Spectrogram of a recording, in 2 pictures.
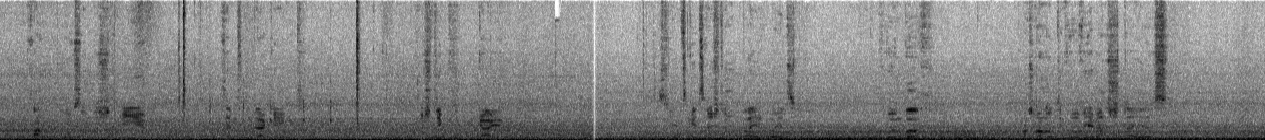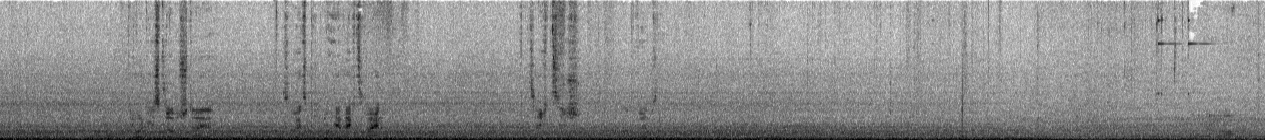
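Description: Steady road and engine noise inside a car's cabin while driving at motorway speed: a continuous rumble with a low drone that shifts in pitch about a quarter of the way in and again near the end.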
